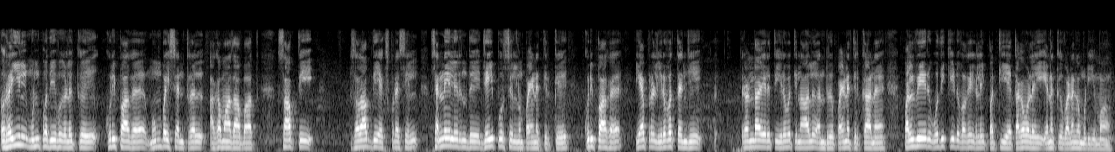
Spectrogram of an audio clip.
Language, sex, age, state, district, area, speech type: Tamil, male, 60+, Tamil Nadu, Viluppuram, rural, read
